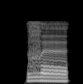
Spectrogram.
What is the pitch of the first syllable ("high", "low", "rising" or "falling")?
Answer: low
